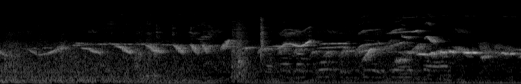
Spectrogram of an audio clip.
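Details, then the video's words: Aceh white-rumped shama singing quietly beneath steady background hiss. A chain of repeated downslurred notes is followed by scattered sweet whistles and chirps. "Murai Aceh # Bongkar Isian"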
